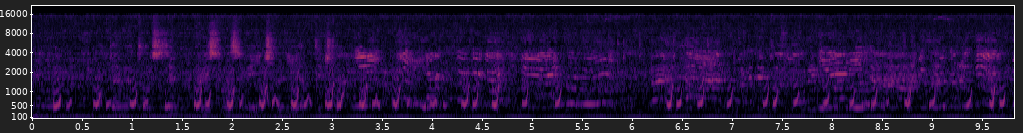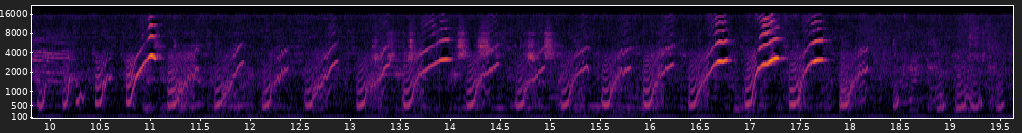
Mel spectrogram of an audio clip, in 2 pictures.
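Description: A guinea pig wheeks in a quick series of rising squeals, asking to be petted.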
